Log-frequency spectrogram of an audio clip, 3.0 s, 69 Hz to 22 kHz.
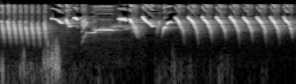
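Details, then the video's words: A canary sings to prompt others to join: a quick rattling trill, a brief knock, then thin rising whistles leading into evenly repeated downslurred notes about five per second. "KENARI GACOR CENGKOK ISTIMEWA #213 || VOICE OF CANARY"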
